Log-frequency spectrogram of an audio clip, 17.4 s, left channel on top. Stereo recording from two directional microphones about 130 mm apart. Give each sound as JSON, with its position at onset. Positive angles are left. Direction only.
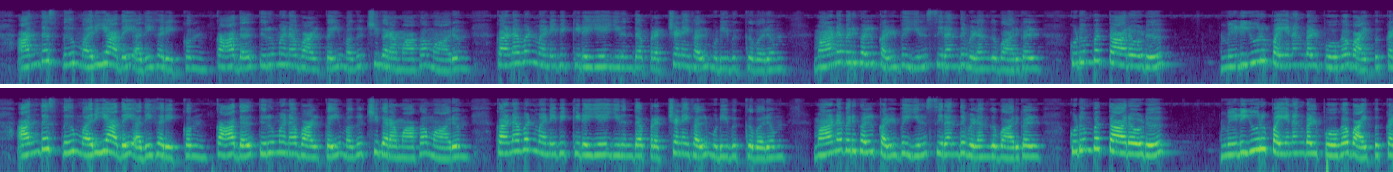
{"t": 0.2, "sound": "a woman's voice", "side_deg": -40}
{"t": 6.7, "sound": "a woman's voice", "side_deg": -40}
